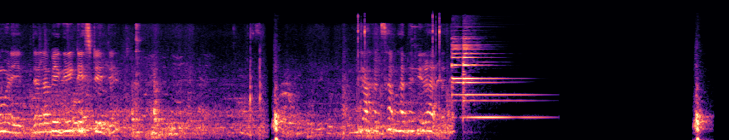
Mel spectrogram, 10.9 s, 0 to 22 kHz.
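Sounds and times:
bell chime notification: 6.8 - 8.4.

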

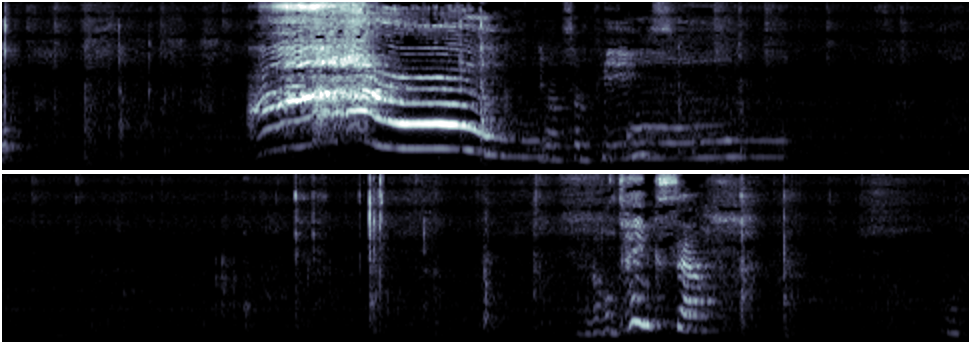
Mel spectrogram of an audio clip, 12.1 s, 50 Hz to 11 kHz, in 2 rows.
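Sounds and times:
toddler whining wail: 1.5 - 3.3.

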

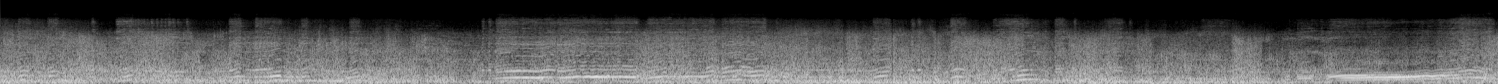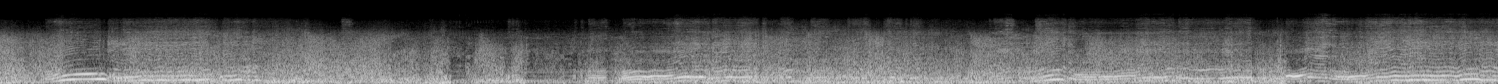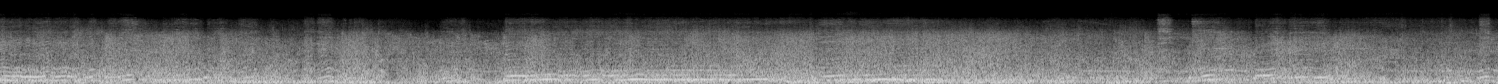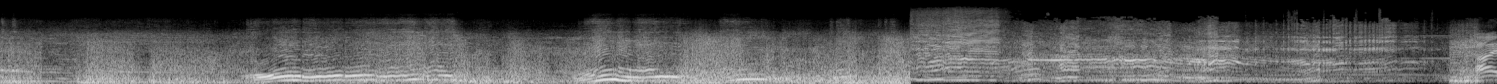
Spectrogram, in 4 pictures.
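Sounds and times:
motocross bike engine revving: 0.0 - 59.9
wind rushing over microphone: 0.0 - 59.9.

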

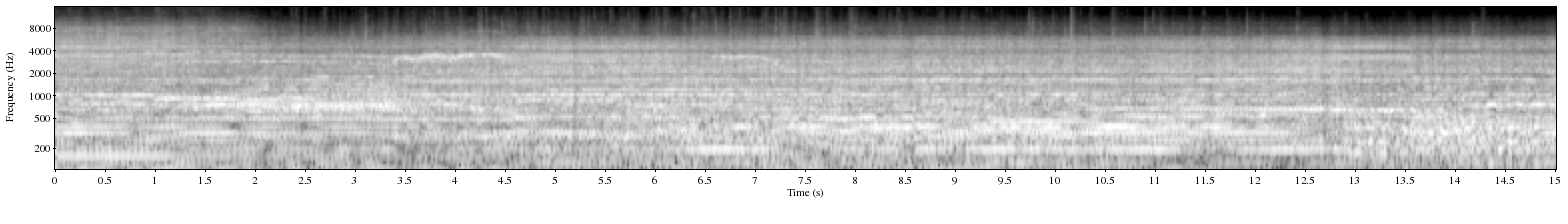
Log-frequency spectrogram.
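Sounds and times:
bass: 0.0 - 15.0
distorted electric guitars: 0.0 - 15.0
drums: 0.0 - 15.0.

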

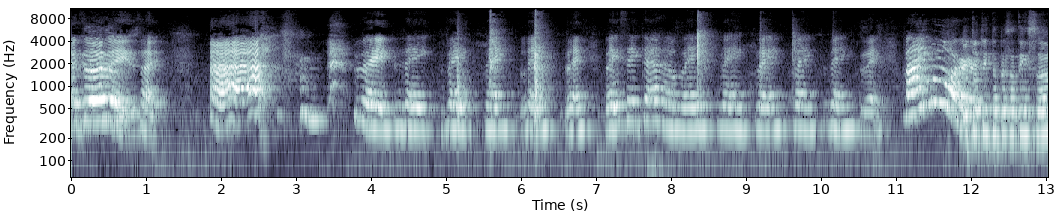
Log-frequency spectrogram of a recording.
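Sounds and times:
sharp hand claps: 5.1 - 6.5, 8.3 - 8.6.

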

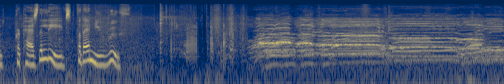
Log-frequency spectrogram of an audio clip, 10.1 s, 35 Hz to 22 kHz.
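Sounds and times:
choir singing unaccompanied: 5.0 - 10.0.

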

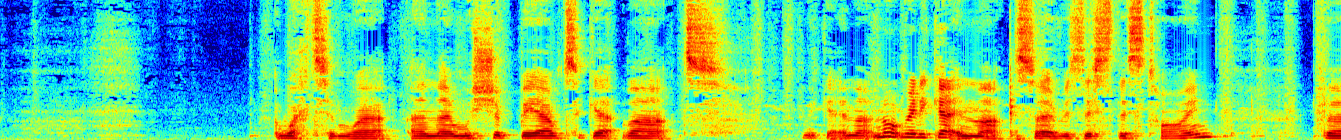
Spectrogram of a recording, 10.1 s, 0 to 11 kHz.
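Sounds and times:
brush on plastic palette: 1.0 - 10.0.

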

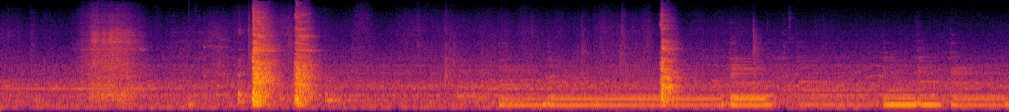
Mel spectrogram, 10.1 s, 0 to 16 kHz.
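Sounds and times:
person coughing: 2.4 - 3.3, 6.6 - 6.9.

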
